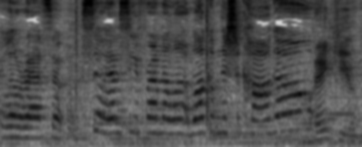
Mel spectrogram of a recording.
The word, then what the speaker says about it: MC Frontalot: It looks as though it says Mick Frontalot, but it's definitely MC.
